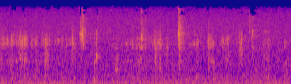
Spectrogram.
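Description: Close-up chewing of king crab meat: soft, wet mouth clicks and smacks at irregular intervals, the sharpest about two and a half seconds in.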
